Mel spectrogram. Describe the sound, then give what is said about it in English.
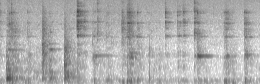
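A metal soup spoon clinks and scrapes against a glass in quick, uneven taps while a drink made with Field Notes vodka is stirred, a light ringing tone running through the steady clatter. “stirring with a soup spoon.”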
